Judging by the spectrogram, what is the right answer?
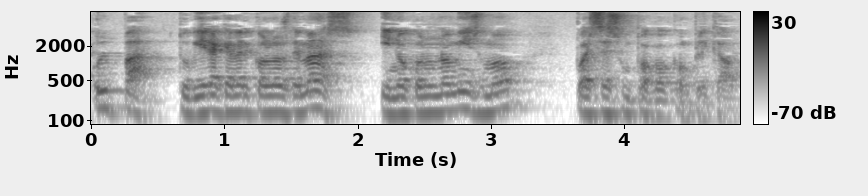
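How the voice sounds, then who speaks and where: Amid audible room echo, a somewhat breathy man speaks very slowly at medium pitch with fairly even intonation. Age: 60s. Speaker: emotional education coach. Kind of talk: live stream talk. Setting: online live stream. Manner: halting, many fillers.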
